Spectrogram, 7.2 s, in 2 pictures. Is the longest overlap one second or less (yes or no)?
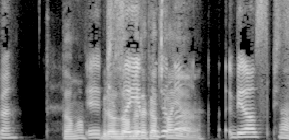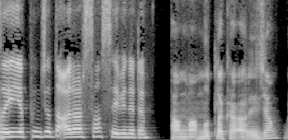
no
